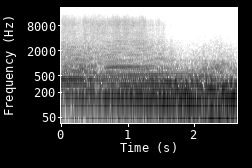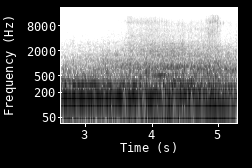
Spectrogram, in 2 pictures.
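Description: Car engine droning steadily while a family drives, a harmonic hum whose tones shift gently up and down throughout, with no voices.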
